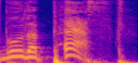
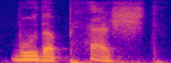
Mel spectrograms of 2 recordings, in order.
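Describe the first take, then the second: First: The last syllable is said with a plain s. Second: The last syllable is said with an sh sound. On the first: The speaker calls it wrong. "Not Budapest" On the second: The speaker calls it right. "Not pest"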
